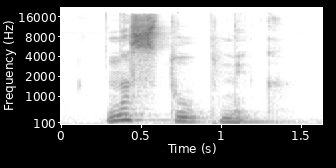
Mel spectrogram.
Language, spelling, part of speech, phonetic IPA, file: Ukrainian, наступник, noun, [nɐˈstupnek], Uk-наступник.ogg
- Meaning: successor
